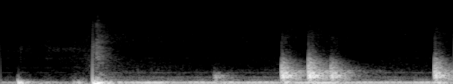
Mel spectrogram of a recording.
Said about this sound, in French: On a frappé à la porte.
